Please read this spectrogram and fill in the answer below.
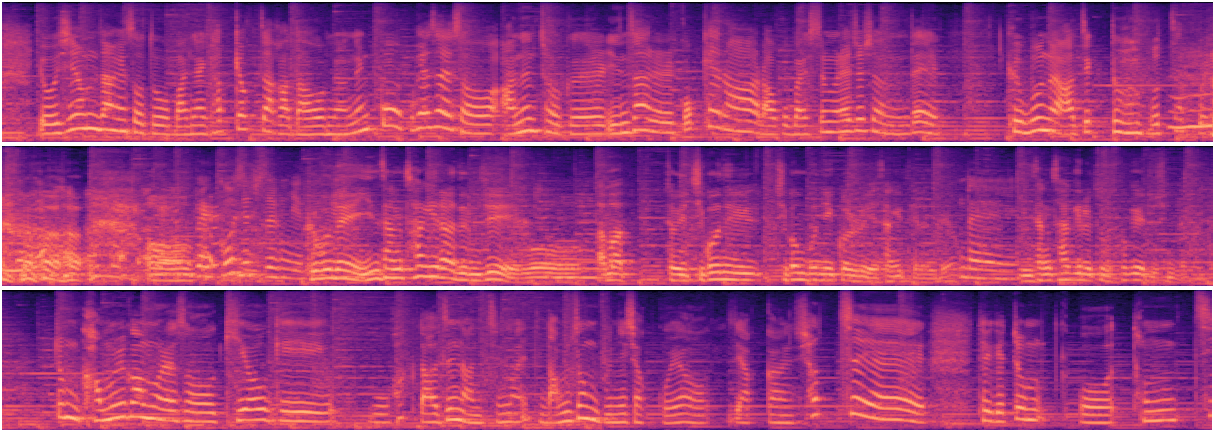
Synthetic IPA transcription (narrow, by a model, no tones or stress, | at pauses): jʌɕ̬ʰijʌmd͡ʑaŋe̞sʰʌdomaɲaɡeɦap̚k͈jʌk̚t͡ɕ͈aɡanaomjʌnɯnk͈ok̚ɸwe̞sʰaɦesʰʌa̰nɯnt͡ɕʰʌɡɯɾinsʰaɾɯɭk͈okʰe̞ɾaɾaɡomaɭs͈ɯmɯɭhe̞d͡ʑuɕ̬ʰʌnːɯnde̞ | kɯbunɯɾad͡ʑik̚t͈obutʰak̚k͈oiʌ | ʌpek͈oɕʰip̚s͈ɯmɲiakɯbune̞insʰaŋt͡ɕʰaɡiɾadɯnd͡ʑimwʌama | t͡ɕʌit͡ɕiɡwʌnit͡ɕiɡwʌnbuɲik͈ʌɭːoje̞sʰaŋidwe̞nɯnde̞jone̞insʰaŋt͡ɕʰaɡiɾɯɭt͡ɕomsʰoɡeɦed͡ʑuɕʰindekʰande | t͡ɕ͈omkamuɭɡamuɾe̞s̬ʰʌkijʌɡi | mwʌɸwak̚nad͡ʑinant͡ɕʰimanid͡ʑenamsʰʌŋpuɲiɕʰʌk̚k͈ojoid͡ʑejak̚k͈anɕʰʌt͡ɕʰeetwe̞ɡe̞t͡ɕ͈om | ʌtʌŋt͡ɕʰi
